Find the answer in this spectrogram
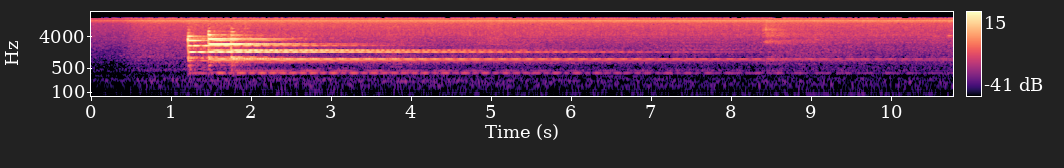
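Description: A metal altar bell struck once about a second in, ringing with a long, slowly fading tone; at a Mass it marks the elevation of the chalice at the consecration.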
